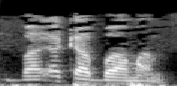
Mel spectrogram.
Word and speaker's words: Барак Обама: Барака Обама. – Барак Обама. Сегодня я ходил на курсы кандидатские по английскому. Она сказала, что Барак Обама... английскую букву «А» произносит как русскую «А».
